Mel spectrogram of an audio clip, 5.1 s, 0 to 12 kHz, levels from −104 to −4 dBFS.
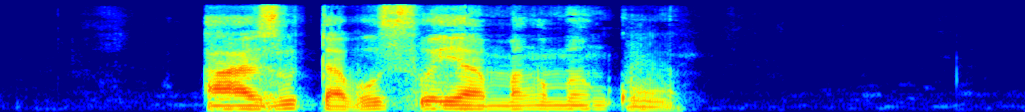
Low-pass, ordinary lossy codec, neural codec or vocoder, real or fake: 9.9 kHz; AAC, 48 kbps; vocoder, 22.05 kHz, 80 mel bands, WaveNeXt; fake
